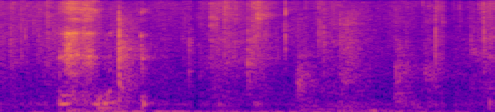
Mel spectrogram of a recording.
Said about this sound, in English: We are searching, searching. This is the sound of me digging into my bag. I'm trying not to feel their size. Just trying to pick a random one.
